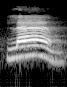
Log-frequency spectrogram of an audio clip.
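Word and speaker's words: lamb: है यहां पर देखो इनम बी साइलेंट है लम हम लम बोलते हैं बम बोलते हैं कम बोलते हैं हम बी नहीं बोलते बट बी हर जगह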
